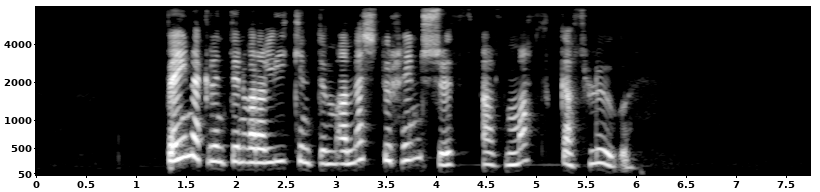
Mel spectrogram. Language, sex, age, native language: Icelandic, female, 30-39, Icelandic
